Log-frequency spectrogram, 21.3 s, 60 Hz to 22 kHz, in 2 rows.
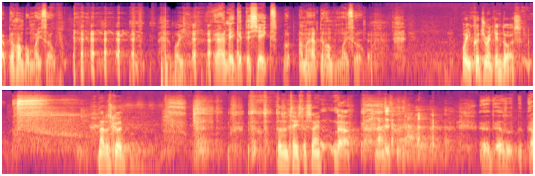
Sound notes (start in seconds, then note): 1.4 laughing; 10.6 breathing; 14.4 laughing; 18.5 laughing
